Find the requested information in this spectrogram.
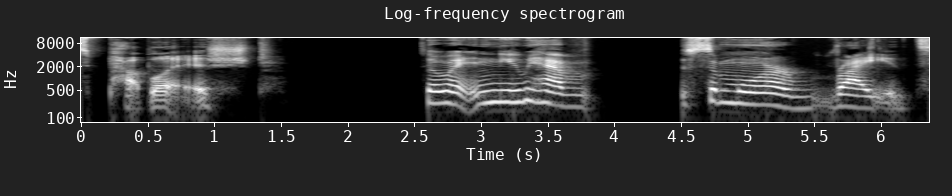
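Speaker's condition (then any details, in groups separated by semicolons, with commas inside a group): Friedreich's ataxia, mild; mild speech issues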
